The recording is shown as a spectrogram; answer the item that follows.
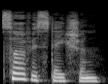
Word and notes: service station: British English

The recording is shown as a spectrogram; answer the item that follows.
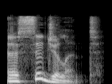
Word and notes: acidulent: British English

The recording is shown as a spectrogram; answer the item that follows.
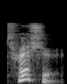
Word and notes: tressure: British English

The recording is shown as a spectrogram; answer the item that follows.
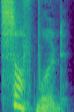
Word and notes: softwood: British English

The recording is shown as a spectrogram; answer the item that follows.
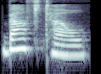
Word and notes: bath towel: American English

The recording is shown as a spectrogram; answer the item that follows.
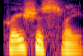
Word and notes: graciously: British English

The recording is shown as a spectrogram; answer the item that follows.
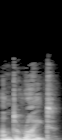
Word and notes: underwrite: British English

